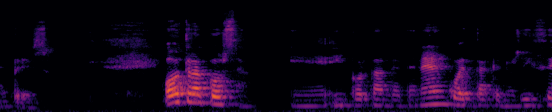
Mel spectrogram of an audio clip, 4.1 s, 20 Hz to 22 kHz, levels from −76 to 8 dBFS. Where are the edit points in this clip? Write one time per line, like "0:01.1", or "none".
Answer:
0:01.2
